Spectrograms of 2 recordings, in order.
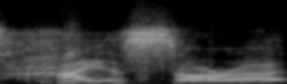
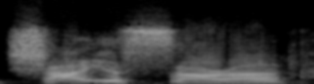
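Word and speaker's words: Chaya Sara: And I can relate to that because my Hebrew name is Hayasara, and I'm always getting Chayasara, Hayasara, anything but the proper pronunciation. And if there's the Library of Congress, the guttural CH is usually with an H with a dot underneath, like a diacritical mark.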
